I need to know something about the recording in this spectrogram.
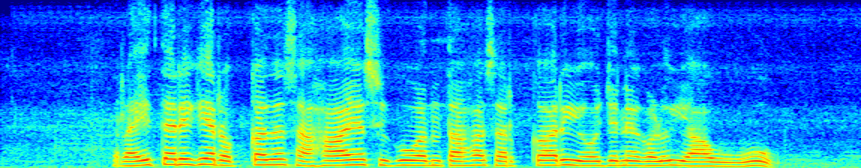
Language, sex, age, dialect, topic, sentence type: Kannada, female, 36-40, Central, agriculture, question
